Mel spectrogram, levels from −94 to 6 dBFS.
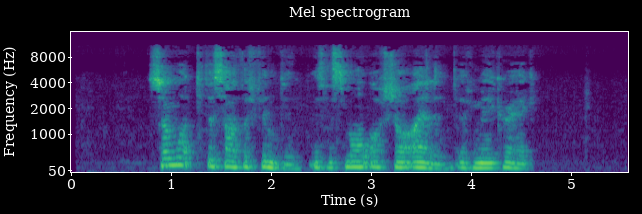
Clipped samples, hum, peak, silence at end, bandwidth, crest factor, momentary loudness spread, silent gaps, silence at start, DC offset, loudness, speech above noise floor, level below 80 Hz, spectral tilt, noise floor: under 0.1%; none; -8 dBFS; 0.95 s; 11.5 kHz; 18 dB; 10 LU; none; 0.8 s; under 0.1%; -24 LUFS; 42 dB; -58 dBFS; -5 dB/octave; -66 dBFS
